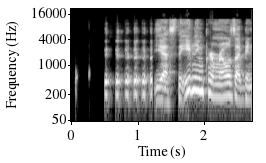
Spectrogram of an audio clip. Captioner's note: laughs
